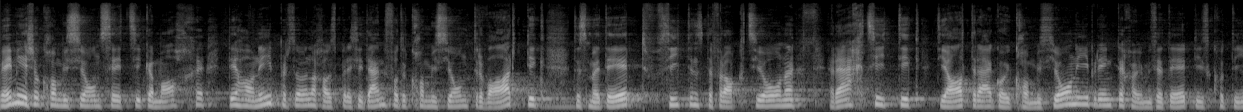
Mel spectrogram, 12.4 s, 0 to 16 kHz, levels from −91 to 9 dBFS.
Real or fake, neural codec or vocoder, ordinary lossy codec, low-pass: real; none; none; 14.4 kHz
